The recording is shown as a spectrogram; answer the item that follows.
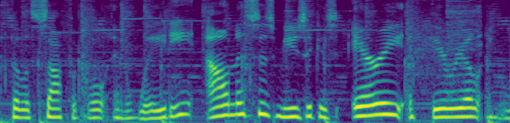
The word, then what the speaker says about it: Agnes: We should first say that your name is spelled Agnes, but Agnes is how it is correctly pronounced in your native Denmark.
